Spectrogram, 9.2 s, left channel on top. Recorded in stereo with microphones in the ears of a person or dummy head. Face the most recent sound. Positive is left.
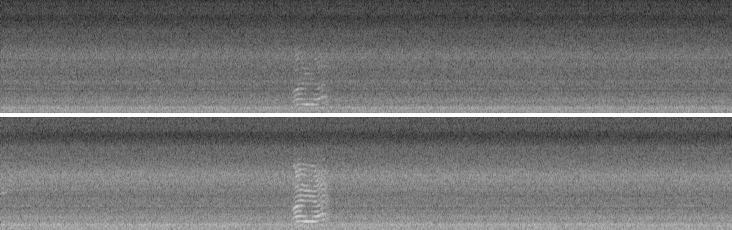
turn(degrees=-80)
